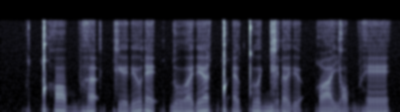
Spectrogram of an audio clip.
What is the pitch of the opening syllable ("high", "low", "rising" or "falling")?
falling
